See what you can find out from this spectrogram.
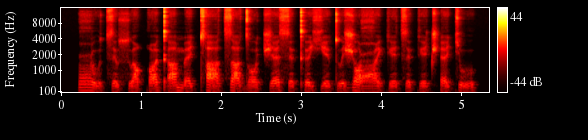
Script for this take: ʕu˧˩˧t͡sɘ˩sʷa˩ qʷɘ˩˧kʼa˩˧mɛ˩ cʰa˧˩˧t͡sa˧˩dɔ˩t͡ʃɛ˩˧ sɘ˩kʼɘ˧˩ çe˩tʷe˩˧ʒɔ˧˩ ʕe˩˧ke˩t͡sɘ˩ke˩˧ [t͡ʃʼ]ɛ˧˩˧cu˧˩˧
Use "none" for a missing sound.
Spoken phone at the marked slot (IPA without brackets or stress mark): t͡ʃʼ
